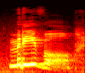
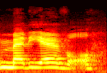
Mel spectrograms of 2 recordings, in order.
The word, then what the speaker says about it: medieval: uh but i guess in the uk you pronounce it like like an extra syllable like medieval is that right it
